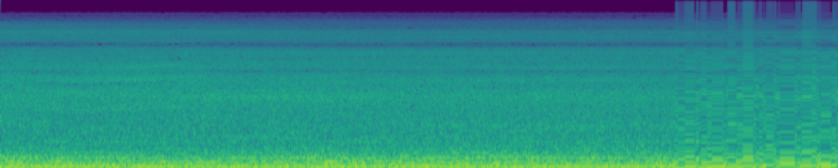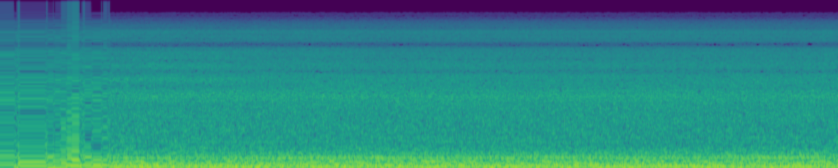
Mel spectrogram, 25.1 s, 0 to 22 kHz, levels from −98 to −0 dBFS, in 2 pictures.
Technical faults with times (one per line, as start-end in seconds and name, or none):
10.13-14.21 robotic sound from repeated short buffers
